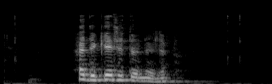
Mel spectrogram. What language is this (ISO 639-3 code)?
tur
